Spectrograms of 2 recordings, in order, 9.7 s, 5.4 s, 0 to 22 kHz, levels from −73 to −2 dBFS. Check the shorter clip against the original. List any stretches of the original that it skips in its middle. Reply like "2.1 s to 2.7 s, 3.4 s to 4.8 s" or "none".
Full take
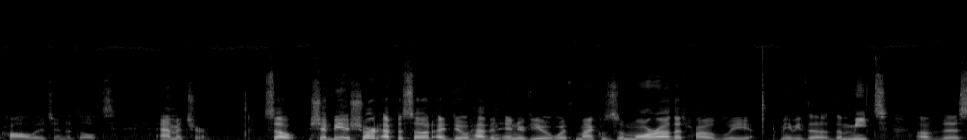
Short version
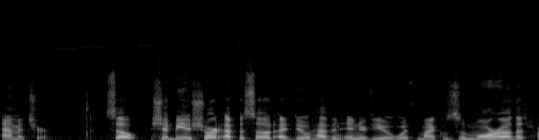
none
